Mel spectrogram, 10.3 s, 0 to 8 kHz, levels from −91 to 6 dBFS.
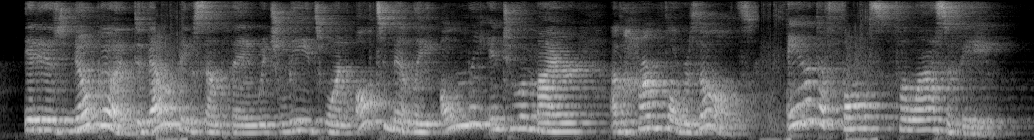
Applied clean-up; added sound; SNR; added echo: neural separator model SepFormer DNS4.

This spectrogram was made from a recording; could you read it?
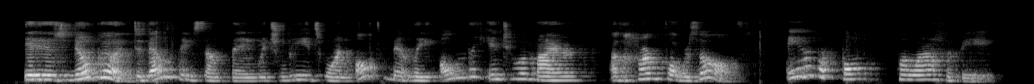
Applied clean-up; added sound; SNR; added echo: neural mask model DeepFilterNet 3.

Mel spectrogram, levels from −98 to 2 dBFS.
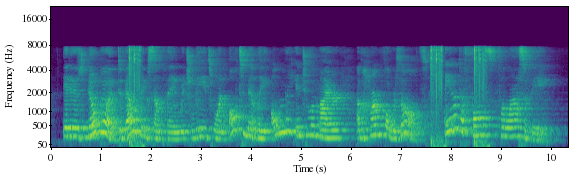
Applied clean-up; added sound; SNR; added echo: none; Coin (dropping); 4 dB; reverberation time 0.9 s.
